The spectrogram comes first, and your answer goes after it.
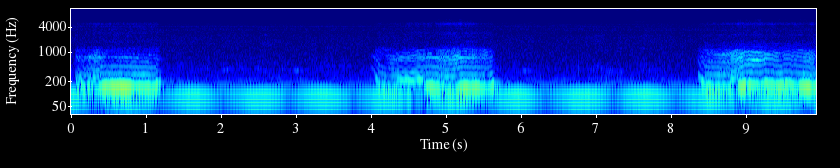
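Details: Snoring of an old Pekingese named Maggie, aged 14.5, blind and somewhat deaf, while she sleeps. Three long, buzzy, rattling breaths come about four seconds apart, with a constant low droning background.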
